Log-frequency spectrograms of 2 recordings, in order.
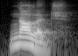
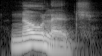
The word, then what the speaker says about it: knowledge: should sound like this knowledge knowledge nah ledge knowledge now be careful because a lot of people pronounce the first part of this word like the verb to know and unfortunately that's not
